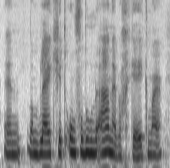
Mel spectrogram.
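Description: Mellow-voiced woman coach, thoughtful and searching. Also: mid-range voice, fast. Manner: thoughtful, searching for words with many fillers. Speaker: guest, coach and family constellation facilitator. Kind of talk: reflective podcast conversation.

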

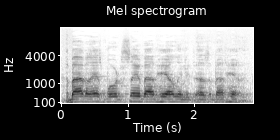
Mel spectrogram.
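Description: A man's voice: medium pitch, little pitch movement, fast talker, a little mellow, slight background noise. An older man, a pastor, preaching a sermon at a church podium microphone, drawing out words for emphasis. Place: church sanctuary before a bank of flowers.

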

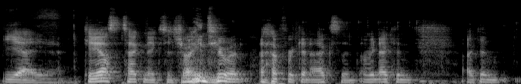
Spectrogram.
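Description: A man's voice: on the low side, moderate pace. A man from Belgium streaming a video game with friends, chatting casually and laughing often. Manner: excitable, laughs often, yells when panicked. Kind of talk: casual gaming chat.

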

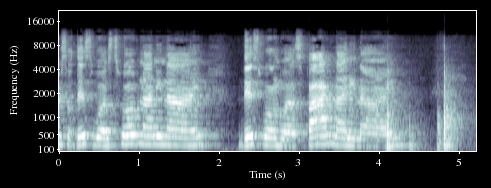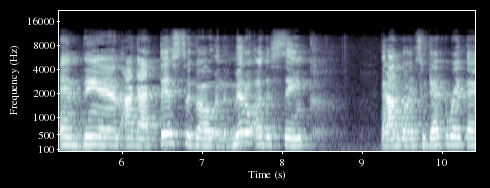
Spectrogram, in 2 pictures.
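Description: A woman's voice: medium pitch, a bit bright. A young woman filming herself on a phone in her bathroom, chatting casually as she shows items and their prices. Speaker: home decor vlogger. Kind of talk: casual haul and home tour. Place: small home bathroom, indoors. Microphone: phone camera at arm's length. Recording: echoey bathroom.

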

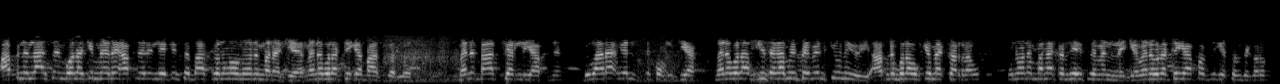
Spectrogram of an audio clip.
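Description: A man with a very high voice scolds a customer in a rushed, agitated burst, over and over demanding to be heard. He talks quickly and cuts in constantly. The sound comes through a tinny phone line. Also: steady tone, a little hiss or hum. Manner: agitated, keeps repeating "listen to me", talks over the other man. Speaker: loan recovery agent. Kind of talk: heated phone argument. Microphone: phone call.

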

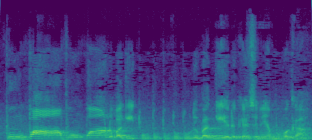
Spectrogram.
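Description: A man with a northern Malaysian accent giving a lively religious talk, acting out stories and joking with his listeners. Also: rapid-fire, faint music behind. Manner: swings pitch widely, acts out characters, jokes. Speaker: preacher. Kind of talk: animated religious talk with storytelling. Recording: echoey room, slightly dull sound, faint noise.

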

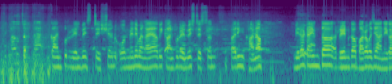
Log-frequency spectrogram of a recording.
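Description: A young adult travel vlogger narrates his train trip, chatting upbeat to viewers he calls "guys" while filming himself on a phone held at arm's length. His voice sits high. The crowded coach and station platforms make the recording noisy.

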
